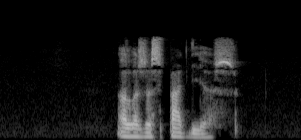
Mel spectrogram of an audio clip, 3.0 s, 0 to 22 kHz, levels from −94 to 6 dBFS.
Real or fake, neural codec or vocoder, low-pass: real; none; 7.2 kHz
